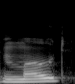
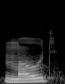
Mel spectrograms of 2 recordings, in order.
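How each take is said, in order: First: The vowel is a long gliding 'oh' sound. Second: The vowel is a long gliding 'oh' sound.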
